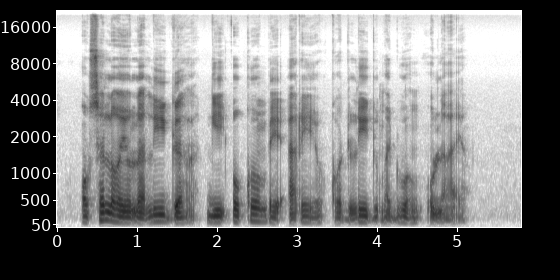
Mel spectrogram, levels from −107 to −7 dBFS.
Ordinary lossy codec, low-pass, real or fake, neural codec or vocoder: none; none; real; none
